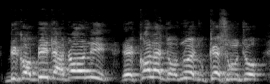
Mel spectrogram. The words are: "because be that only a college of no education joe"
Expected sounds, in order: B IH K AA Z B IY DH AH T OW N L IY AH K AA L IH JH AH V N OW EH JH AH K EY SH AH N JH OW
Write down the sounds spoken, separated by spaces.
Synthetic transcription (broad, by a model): B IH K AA B IY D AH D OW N IY AH K AA L IH JH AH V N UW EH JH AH K EY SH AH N JH OW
